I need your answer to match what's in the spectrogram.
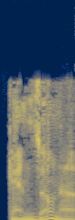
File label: "canzona", English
